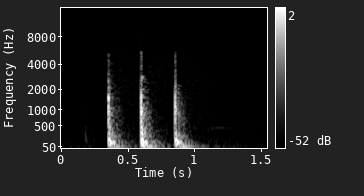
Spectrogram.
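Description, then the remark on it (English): Three firm knocks on the wooden door of an ogre's castle as Puss in Boots knocks, evenly spaced, each a sharp thud with a short resonant decay, with no voices. “He knocks on the door.”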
